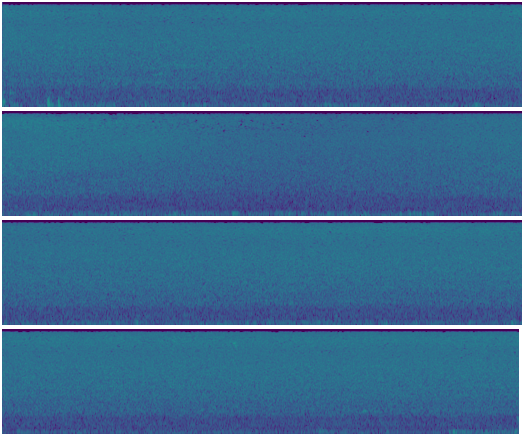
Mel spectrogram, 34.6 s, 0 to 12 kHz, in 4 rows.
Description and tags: Quebrada Las Delicias - Bosque cercano
Grabación del ambiente en lo alto de la quebrada dentro de un bosque. Bogotá-Colombia
Quebrada Las Delicias a las 09:44 a.m.
Field recording from de top of of the river in a forest. Bogotá - Colombia
River Las Delicias at 09:44 a.m
agua, bogota, bosque, colombia, falling, field-recording, forest, nature, paisajesonoro, quebrada, river, water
